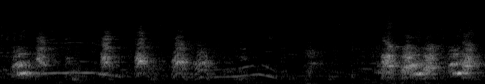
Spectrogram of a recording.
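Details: Two 8-month-old male terrier mix puppies, a big terrier type like Stafford, awaiting adoption; short barks come in uneven bursts, with a thin wavering whine sliding between them.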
